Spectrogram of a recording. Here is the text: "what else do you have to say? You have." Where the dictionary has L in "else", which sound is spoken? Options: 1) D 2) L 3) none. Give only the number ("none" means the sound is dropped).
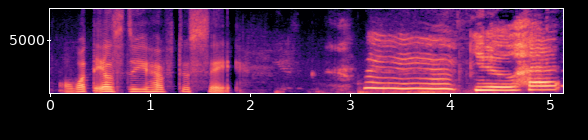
2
